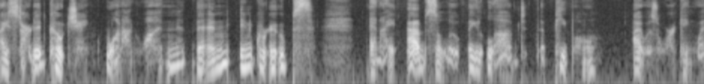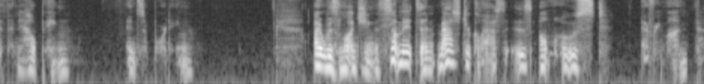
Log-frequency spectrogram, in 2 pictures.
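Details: Adult woman with diagnosed spasmodic dysphonia, which she links to stress; her voice began to fail and she says it is still audible as she works through it; spasmodic dysphonia.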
